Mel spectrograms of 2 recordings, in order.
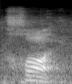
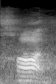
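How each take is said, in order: First: ख्वार with the kh-w glide, not खुआर; ख्वार said as one syllable; correct pronunciation. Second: ख्वार said as one syllable, not खुआर; louder ख्वार as one syllable; correct pronunciation repeated. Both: Shown as a demonstration. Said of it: "इसको खुआर नहीं पढ़ेंगे".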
